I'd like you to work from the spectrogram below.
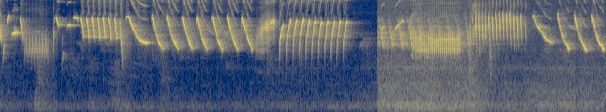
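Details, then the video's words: A young canary's song meant to lure hesitant canaries into singing: high swept notes repeated rapidly in trains, a short pause, then a harsh buzzy roll and more quick descending notes. "PANCINGAN KENARI PAUD TERBUKTI AMPUH MEMANCING KENARI SUSAH BUNYI IKUT GACOR"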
